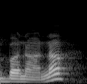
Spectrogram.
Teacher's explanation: the second has to be stressed, first does not have to be stressed, third does not have to be stressed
